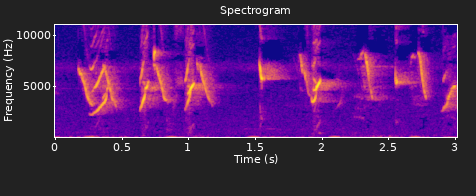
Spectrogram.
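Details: Free saffron finch in nature giving a clean sequence of about seven loud, high slurred notes, each a quick down-and-up sweep, spaced roughly every half second against a quiet background.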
